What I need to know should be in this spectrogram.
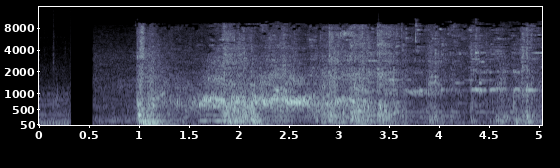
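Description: Tyres screech as a car spins its wheels.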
